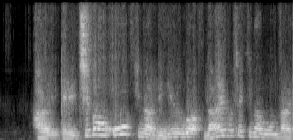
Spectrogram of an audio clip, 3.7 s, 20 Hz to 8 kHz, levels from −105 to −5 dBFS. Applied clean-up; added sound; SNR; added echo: neural separator model SepFormer DNS4.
